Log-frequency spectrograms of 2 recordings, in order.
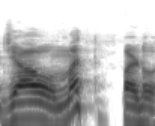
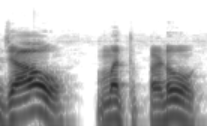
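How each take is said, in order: First: जाओ मत grouped, slow and loud, पढ़ो set apart; pause after मत. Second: Long, loud जाओ, then मत पढ़ो together; pause after जाओ. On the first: Teacher repeating what father tells child, pause after मत. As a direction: hold a comma break after मत. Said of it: "पिताजी क्या कह रहे हैं". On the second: Teacher giving the child's misunderstanding, pause after जाओ. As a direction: break the phrase right after जाओ. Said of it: "बच्चा समझ रहा है". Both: Shown as a demonstration.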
